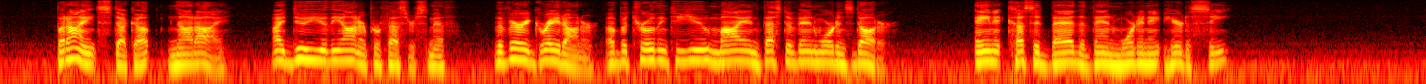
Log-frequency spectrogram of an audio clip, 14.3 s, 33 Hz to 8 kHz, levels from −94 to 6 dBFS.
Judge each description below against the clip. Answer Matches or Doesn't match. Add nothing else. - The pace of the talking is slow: Doesn't match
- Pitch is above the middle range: Doesn't match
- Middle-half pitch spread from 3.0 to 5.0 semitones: Matches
